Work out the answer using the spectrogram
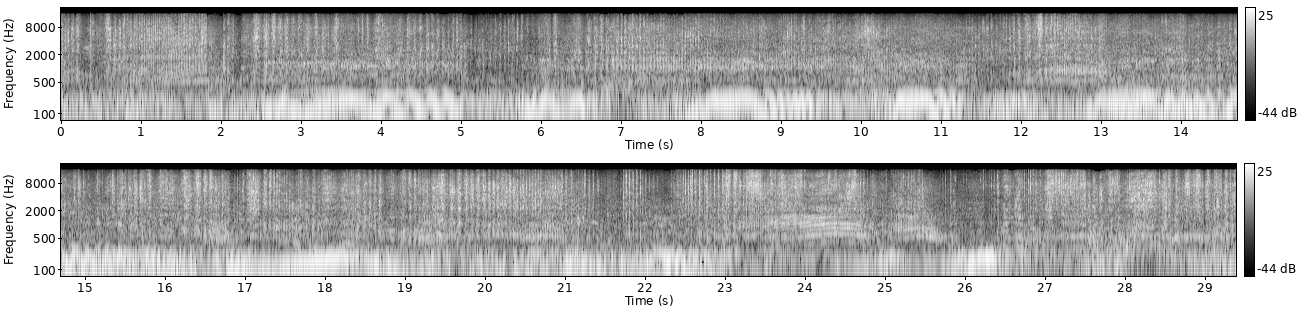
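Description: Engines of several front-wheel-drive compact demolition derby cars revving up and down over and over as the cars shove against each other, with a few sharp crunching impacts.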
